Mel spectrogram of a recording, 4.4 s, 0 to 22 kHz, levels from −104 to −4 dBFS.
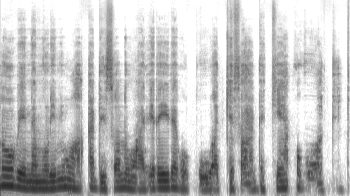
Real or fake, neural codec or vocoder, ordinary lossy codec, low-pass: fake; codec, 44.1 kHz, 1.7 kbps, Pupu-Codec; none; none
